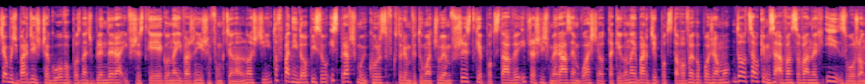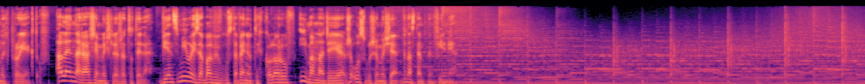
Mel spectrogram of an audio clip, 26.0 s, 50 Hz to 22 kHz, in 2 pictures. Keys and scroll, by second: 0.6-1.5 typing, 1.3 Return, 4.6 g, 5.0 g, 5.2 g, 7.1 g, 7.6 ctrl+s, 8.0 BackSpace, 8.1 Return, 8.2 BackSpace, 9.9 Tab, 10.0 r, 10.1 9, 10.1 0, 10.2 Escape, 10.6 alt+a, 11.5 d, 13.4 ctrl+r, 13.5 s, 13.9 s, 14.2 r, 14.4 g, 14.9 ctrl+z, 17.7 Return, 18.3 Return, 18.4 KP_0.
